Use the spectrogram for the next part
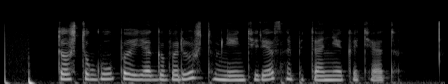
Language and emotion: Russian, neutral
